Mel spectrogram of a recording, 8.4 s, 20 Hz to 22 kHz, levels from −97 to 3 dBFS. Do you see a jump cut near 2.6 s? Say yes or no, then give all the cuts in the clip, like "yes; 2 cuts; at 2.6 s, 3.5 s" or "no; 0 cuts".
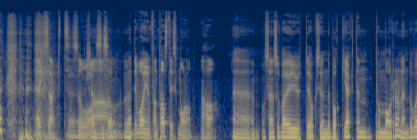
yes; 2 cuts; at 2.6 s, 3.9 s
